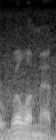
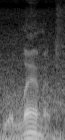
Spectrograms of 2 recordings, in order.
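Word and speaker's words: Willamette: is and of course everyone thinks it's the Willet River but of course the locals pronounce it ramit and um heard that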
